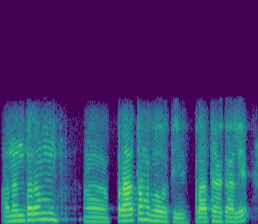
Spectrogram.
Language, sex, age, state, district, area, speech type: Sanskrit, male, 18-30, Bihar, East Champaran, urban, conversation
